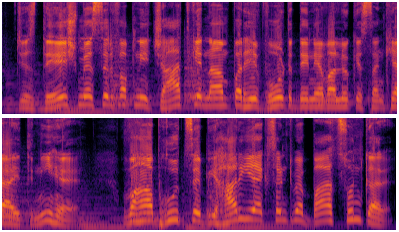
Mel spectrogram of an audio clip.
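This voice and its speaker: Lively male storyteller over music. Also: high-pitched, moderate pace. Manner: lively, wry comic narration. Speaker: narrator. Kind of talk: scripted storytelling narration.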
